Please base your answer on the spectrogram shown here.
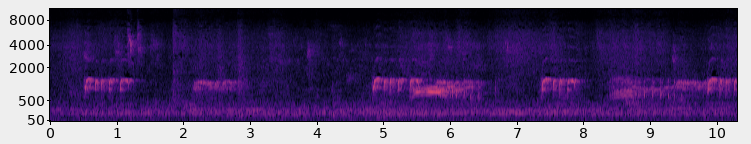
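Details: Zebra dove, a local wild bird singing steadily: soft purring trilled phrases about a second long, repeated with gaps of one to two seconds, some notes sliding lower, against a constant low murmur.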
